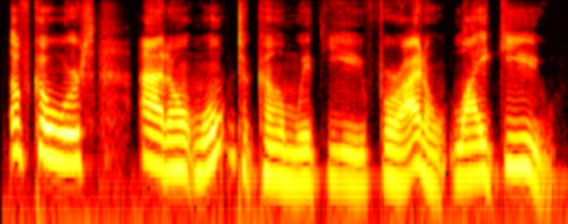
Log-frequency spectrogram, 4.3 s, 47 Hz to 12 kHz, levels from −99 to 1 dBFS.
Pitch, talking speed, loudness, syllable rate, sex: 180 Hz, 195 wpm, -18 LUFS, 4.0 syllables/s, female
